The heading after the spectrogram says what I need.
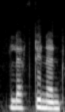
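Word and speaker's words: lieutenant: आप लेफ्टिनेंट बोलते हो लेकिन पता है इसमें तो एफ है ही नहीं। इसकी स्पेलिंग है लटिनेंट।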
